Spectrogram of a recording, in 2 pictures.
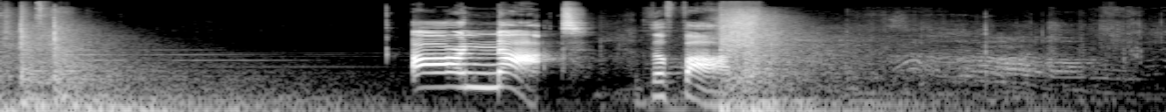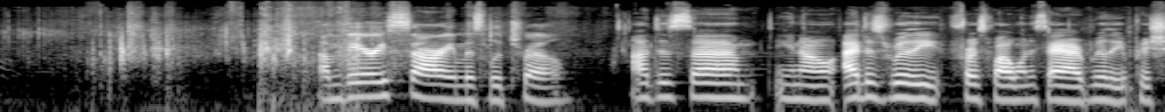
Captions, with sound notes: are not the father. [audience exclaiming] I'm very sorry, Ms. Luttrell. I'll just, um... You know, first of all, I wanna say I really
